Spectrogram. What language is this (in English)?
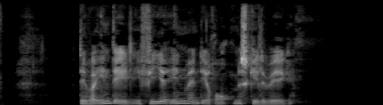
Danish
